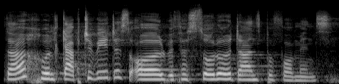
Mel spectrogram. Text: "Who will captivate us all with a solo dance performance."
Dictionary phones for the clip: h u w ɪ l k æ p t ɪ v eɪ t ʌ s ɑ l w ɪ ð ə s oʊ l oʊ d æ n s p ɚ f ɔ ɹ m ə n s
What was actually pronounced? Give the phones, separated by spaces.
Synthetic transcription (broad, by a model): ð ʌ w ɪ l k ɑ p t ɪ v eɪ t ʌ s ɑ l w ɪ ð ə s oʊ l oʊ d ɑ n s p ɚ f ɔ m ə n s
